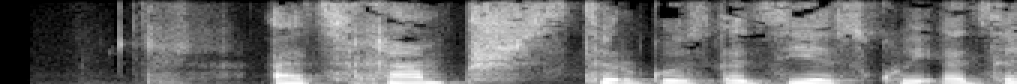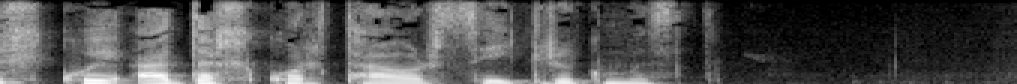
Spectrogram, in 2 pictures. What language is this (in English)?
Abkhazian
